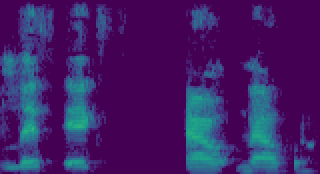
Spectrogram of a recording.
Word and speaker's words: LETSXOUTMALCOLM: Let's X Out Malcolm.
